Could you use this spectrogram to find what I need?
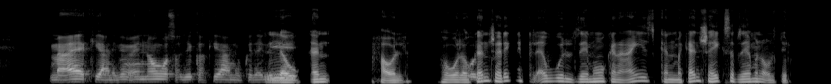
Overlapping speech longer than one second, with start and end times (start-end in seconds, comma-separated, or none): none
